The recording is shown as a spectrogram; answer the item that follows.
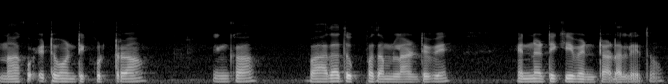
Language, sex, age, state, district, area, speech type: Telugu, male, 18-30, Telangana, Jangaon, urban, spontaneous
